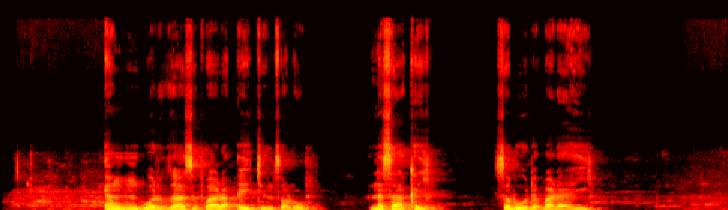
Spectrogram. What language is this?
Hausa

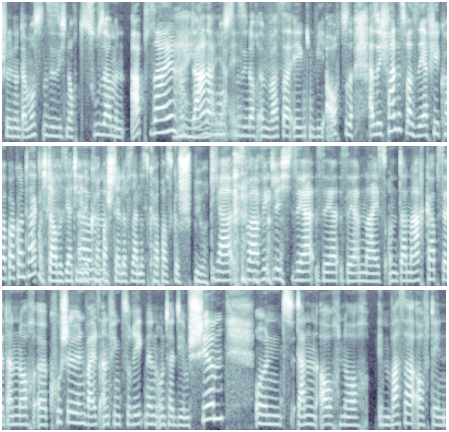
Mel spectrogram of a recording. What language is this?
German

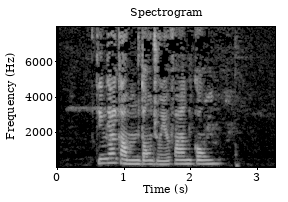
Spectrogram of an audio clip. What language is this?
Cantonese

